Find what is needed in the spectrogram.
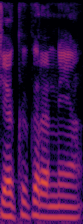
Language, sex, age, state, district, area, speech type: Dogri, male, 18-30, Jammu and Kashmir, Reasi, rural, spontaneous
